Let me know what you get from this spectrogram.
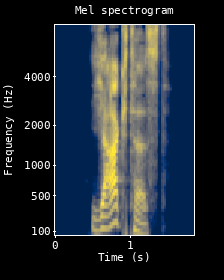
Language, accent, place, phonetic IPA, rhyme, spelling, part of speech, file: German, Germany, Berlin, [ˈjaːktəst], -aːktəst, jagtest, verb, De-jagtest.ogg
- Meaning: inflection of jagen: 1. second-person singular preterite 2. second-person singular subjunctive II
